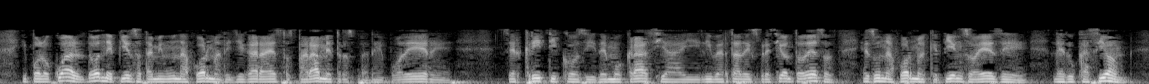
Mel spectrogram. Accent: Ecuador; cómo nos identificamos por nuestras raíces mismo, que nos identifica como ecuatorianos y latinoamericanos.

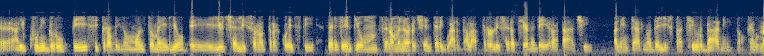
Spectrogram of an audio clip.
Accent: Genoa, Liguria, Italy; born there; now in Milan, Italy; sono, anche se ora vivo a Milano, sono nato a Genova.

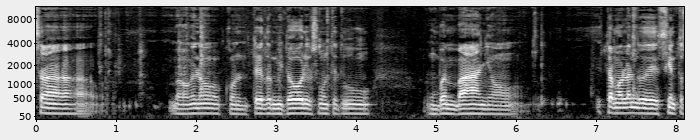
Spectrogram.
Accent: Quilpué, Valparaíso, Chile; el pasaje de donde yo vengo, que es de Quilpué, que es una ciudad que queda al lado de Viña

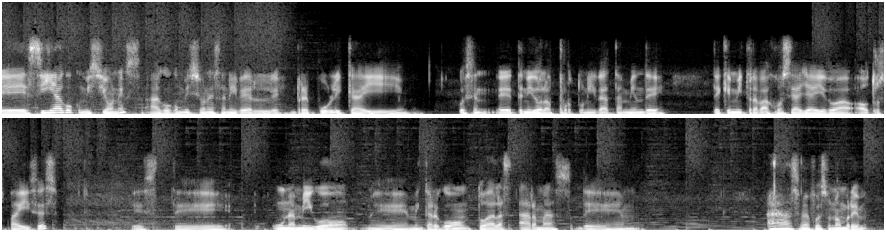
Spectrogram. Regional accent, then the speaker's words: Guanajuato, Mexico; acá en Guanajuato, cerca aquí también de mi pueblo

